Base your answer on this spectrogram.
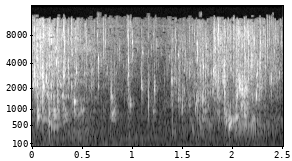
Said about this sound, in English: holds it above his head, and squeezes water out over his shaven scalp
